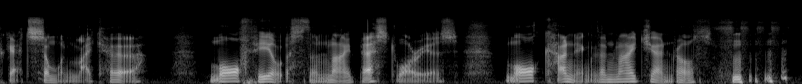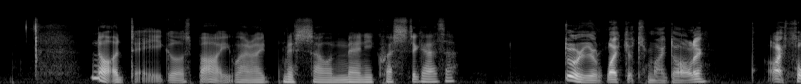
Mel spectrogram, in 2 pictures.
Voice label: Character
